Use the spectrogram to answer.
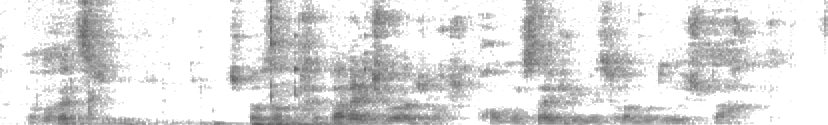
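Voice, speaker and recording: Audible room echo fills the space. A man's voice rings through it. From southern France. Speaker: motorcycle traveller. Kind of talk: casual chat. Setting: dinner table.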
